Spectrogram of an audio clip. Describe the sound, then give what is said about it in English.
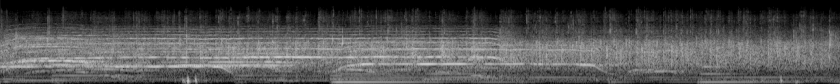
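A large audience claps and cheers loudly and continuously to thank God, with whoops and shouts rising over steady applause and sustained organ or keyboard chords underneath. “Wow, can you just clap your hands and thank God?”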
